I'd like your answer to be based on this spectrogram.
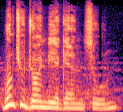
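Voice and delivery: usual speaking voice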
